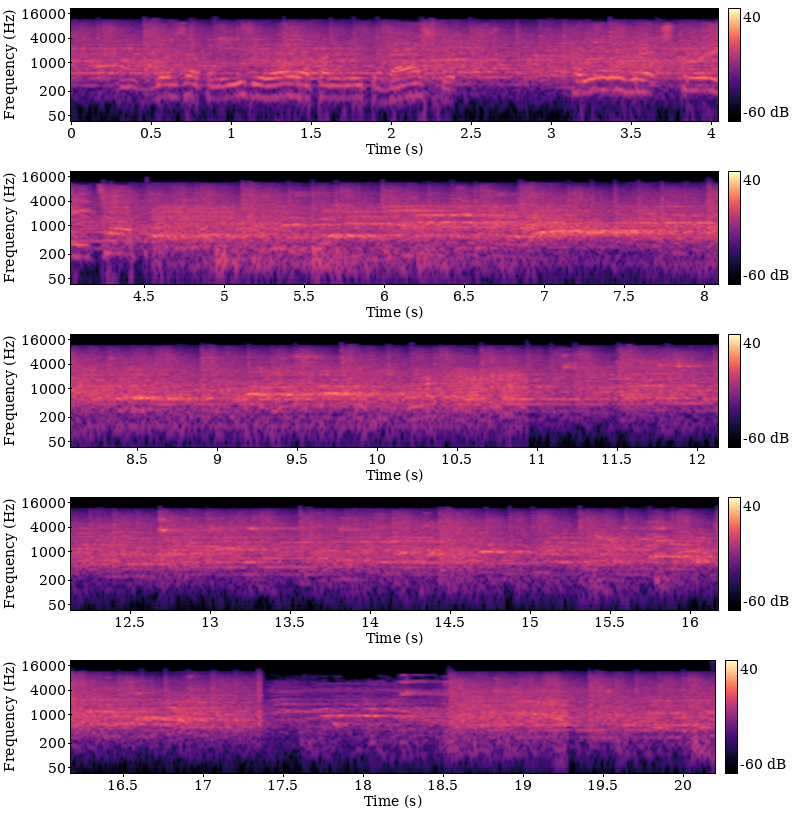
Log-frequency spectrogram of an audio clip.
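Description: Live basketball game sound in a gym: the ball bouncing on the hardwood floor, over a steady hubbub of crowd and player voices. The sound drops out briefly and changes about three-quarters of the way through, at a cut between game clips.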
